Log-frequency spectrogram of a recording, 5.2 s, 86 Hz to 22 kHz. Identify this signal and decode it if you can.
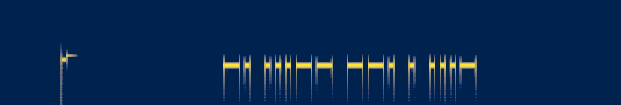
Morse code, heard as a keyed tone, about 27 wpm, 700 Hz. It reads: N3GEV
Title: Code Groups - 5 Letter:Numbers - 28wpm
